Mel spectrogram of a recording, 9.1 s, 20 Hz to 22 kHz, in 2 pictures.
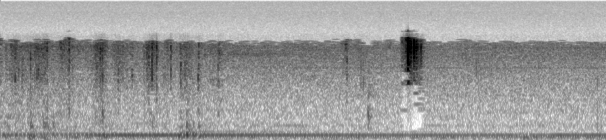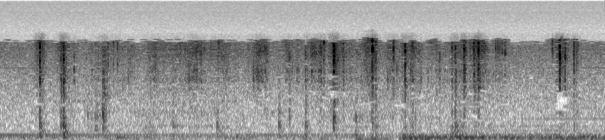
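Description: Faint clicks and ticks of a small screwdriver working the screws of a Sony Ericsson WT19i's plastic back frame, with one sharper click about three seconds in. A steady low hum runs underneath.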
